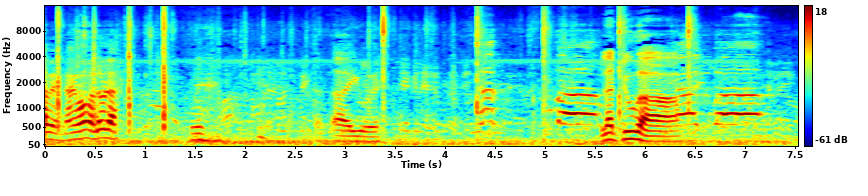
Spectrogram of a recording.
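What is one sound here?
A ball is kicked with sharp slaps.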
